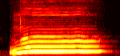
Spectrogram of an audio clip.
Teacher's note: circle your lips and make it 2 counts long without going into nose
